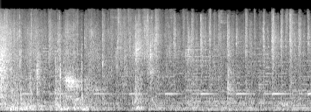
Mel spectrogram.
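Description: Tense background music with a short note repeating about twice a second, over thuds and knocks of chairs being shoved back and hurried footsteps as a group of people rushes out, busiest in the first two seconds.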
